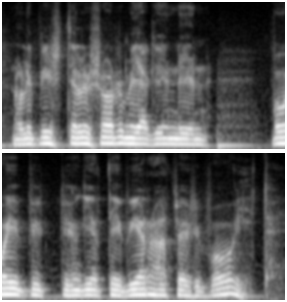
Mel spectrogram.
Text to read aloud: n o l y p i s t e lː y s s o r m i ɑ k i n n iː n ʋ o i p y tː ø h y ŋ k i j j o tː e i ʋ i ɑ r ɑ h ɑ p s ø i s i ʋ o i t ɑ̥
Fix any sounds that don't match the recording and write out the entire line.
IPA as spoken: n o l i p i s t e lː y s s o r m i ɑ k i n n iː n ʋ o i p y tː y h y ŋ k i j j o tː e i ʋ i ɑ r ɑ h ɑ t s ø i s i ʋ o i t ɑ̥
